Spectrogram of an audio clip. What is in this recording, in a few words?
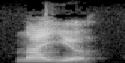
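"найӧ", Komi-Zyrian, female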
